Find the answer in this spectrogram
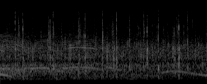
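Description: Light audience applause, many hands clapping at once, with a few faint voices mixed in.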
